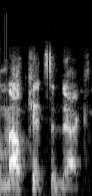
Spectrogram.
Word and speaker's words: Melchizedek: read them in english oh melchizedek that's his name that's how you pronounce that instead of like that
